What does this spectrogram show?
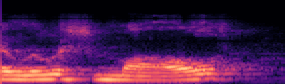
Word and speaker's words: Louis Malle: film was directed by louis maul uh you know that's how you pronounce his name but it was um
